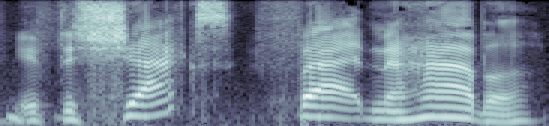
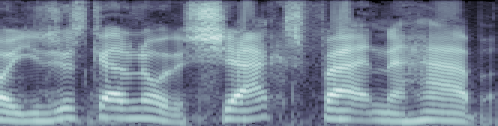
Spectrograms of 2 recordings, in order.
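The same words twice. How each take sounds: First: If the Shaq's fat in the harbor, loud and slow with heavy Boston vowels; higher, louder, slow Boston accent demo; broad Boston accent. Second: Shaq's fat in the harbor in a light Boston accent, r's dropped; louder Boston accent demo. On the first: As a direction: hammer the Boston accent home. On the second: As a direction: say it like a Boston local. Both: Shown as a demonstration. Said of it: "you're Boston".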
